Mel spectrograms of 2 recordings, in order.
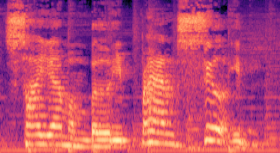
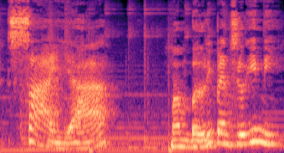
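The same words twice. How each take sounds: First: The word pensil is stressed. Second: The word saya is stressed. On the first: The thing bought was a pencil, not something else. "Aku akan menekankan kata pensil" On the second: It was the speaker who bought it, not someone else. "aku akan menekankan pada kata saya"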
